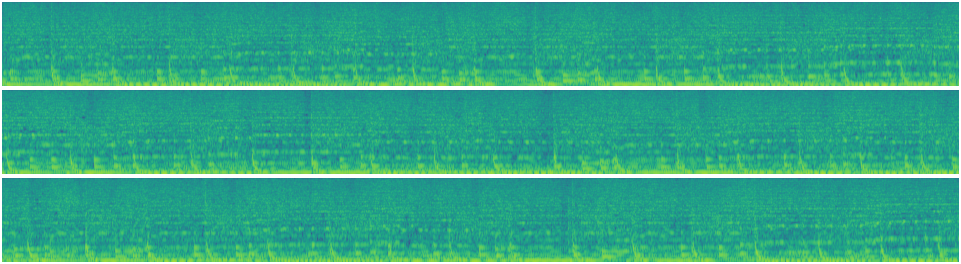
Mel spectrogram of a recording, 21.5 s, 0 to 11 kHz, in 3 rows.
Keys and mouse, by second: 4.3 shift+s.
